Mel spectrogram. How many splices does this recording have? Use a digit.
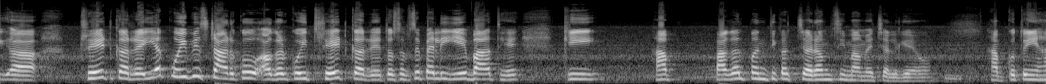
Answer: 0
